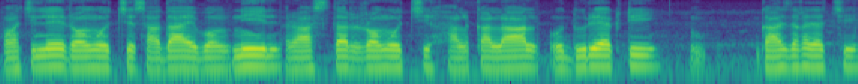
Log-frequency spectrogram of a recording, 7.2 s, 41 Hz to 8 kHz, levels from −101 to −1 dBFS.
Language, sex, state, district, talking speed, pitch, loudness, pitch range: Bengali, male, West Bengal, Paschim Medinipur, 145 wpm, 115 Hz, -23 LUFS, 110-120 Hz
